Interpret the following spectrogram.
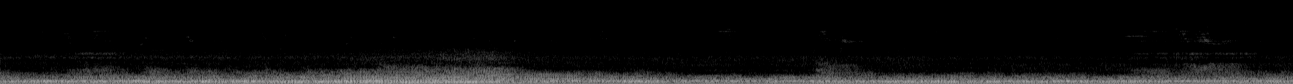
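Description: Steady low outdoor rumble that swells briefly about four to five seconds in, with a few faint high chirps later on.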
